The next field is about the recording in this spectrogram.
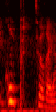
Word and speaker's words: compterai: je compterai avec un P, compterai. Hein On prononce pas le P, mais je compterai l'argent.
